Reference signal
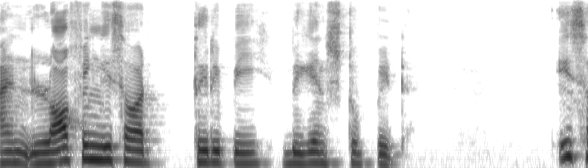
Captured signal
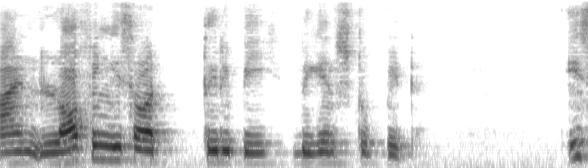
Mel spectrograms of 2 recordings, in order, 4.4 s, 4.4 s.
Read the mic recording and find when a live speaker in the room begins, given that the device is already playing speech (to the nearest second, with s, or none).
none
